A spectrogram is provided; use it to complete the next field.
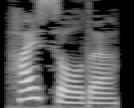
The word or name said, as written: hisolda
